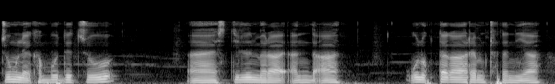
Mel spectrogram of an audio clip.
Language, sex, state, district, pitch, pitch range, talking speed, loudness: Mizo, male, Mizoram, Aizawl, 100 Hz, 95-105 Hz, 185 wpm, -16 LUFS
